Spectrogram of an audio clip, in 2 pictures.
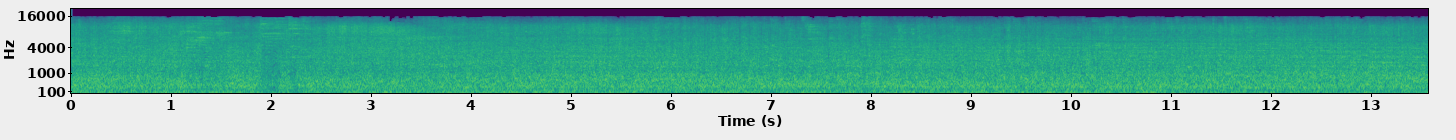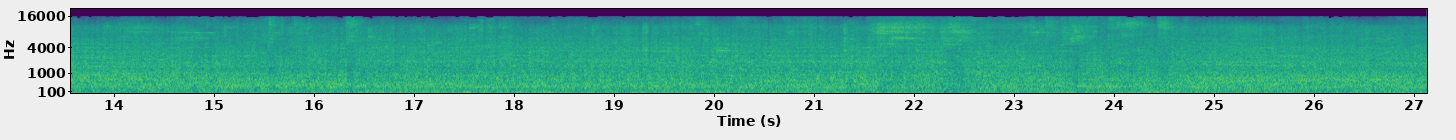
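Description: Freight train cars (tank cars, covered hoppers and autoracks) rolling past close by: a steady, loud rumble and clickety-clack of steel wheels over the rails, with brief high wheel squeal a couple of times.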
